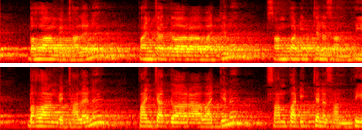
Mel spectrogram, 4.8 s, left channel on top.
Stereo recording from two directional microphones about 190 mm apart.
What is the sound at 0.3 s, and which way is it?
A man's voice, 45° right (ahead or behind).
